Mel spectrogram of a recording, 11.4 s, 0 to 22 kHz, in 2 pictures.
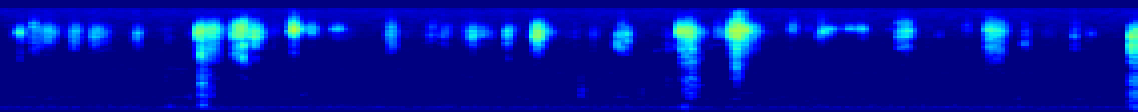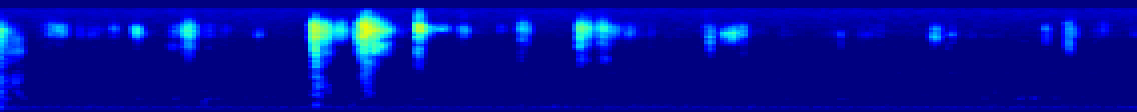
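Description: Folded 80 g printer-paper origami pieces rustling and clicking as they are pushed one by one into the rows of a 3D origami model by hand: faint, irregular scratches and ticks, a few a little louder, over a steady low hum.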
